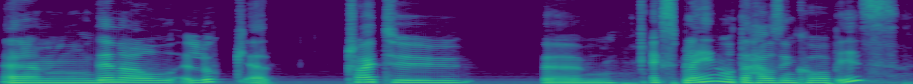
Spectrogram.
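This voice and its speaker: A woman with a Norwegian accent giving a relaxed, conversational public lecture as a university lecturer, with frequent ums and restarts. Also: medium pitch, slow pace, vocal fry. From Norway.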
